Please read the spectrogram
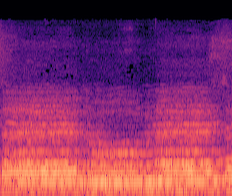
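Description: A congregation of many voices singing an Orthodox hymn unaccompanied, holding long, steady notes.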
